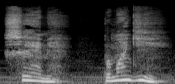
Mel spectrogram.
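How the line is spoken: Breathless exhale. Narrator (Russian): выдохнул он

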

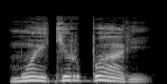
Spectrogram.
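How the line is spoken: Hiss. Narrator (Russian): прошипел Сашка

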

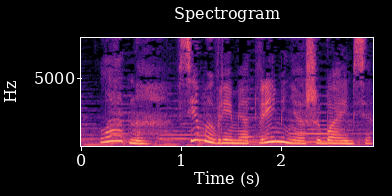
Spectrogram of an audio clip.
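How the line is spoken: Sighing. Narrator (Russian): вздохнула

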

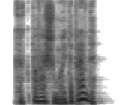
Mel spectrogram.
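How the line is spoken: Anxious whisper. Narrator (Russian): тревожно прошептала Гермиона Гарри и Рону

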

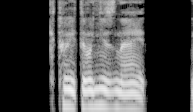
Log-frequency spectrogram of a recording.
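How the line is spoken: Loud whisper. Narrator (Russian): громко прошептала Гермиона

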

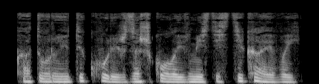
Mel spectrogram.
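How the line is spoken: Merciless whisper. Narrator (Russian): безжалостно прошептала Зюзина

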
